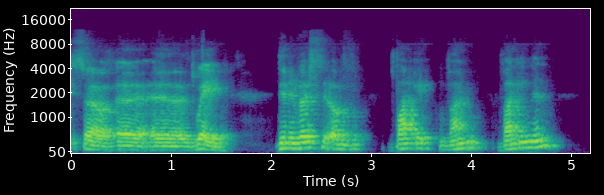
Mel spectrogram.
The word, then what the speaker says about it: Wageningen: Yun, I'm going to pronounce it very wrongly, so Dwayne, the University of Wageningen?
